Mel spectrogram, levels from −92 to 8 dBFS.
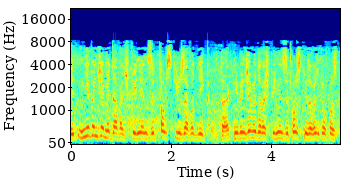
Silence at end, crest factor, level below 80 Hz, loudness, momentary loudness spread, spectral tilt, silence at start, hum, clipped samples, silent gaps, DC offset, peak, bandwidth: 0 s; 14 dB; -58 dBFS; -13 LUFS; 4 LU; -4 dB/octave; 0 s; none; under 0.1%; none; under 0.1%; 0 dBFS; 8.8 kHz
